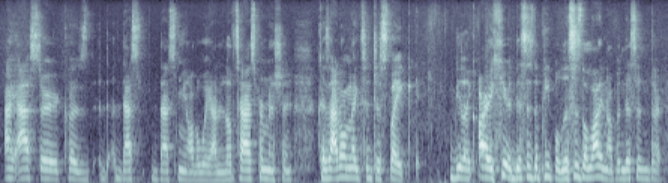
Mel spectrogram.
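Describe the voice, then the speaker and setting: Young female guest from Lawrence, Massachusetts; animated, blunt, slangy storyteller. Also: mid-range voice. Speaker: guest, former radio co-host. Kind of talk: casual chat.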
